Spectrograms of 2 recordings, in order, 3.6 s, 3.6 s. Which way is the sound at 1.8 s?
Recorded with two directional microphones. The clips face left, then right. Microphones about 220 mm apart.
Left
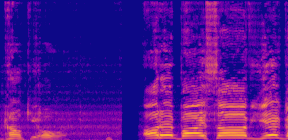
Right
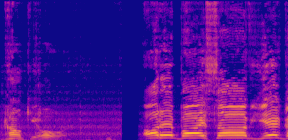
5° right (ahead or behind).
